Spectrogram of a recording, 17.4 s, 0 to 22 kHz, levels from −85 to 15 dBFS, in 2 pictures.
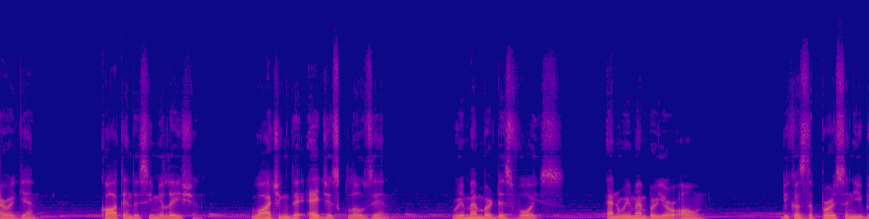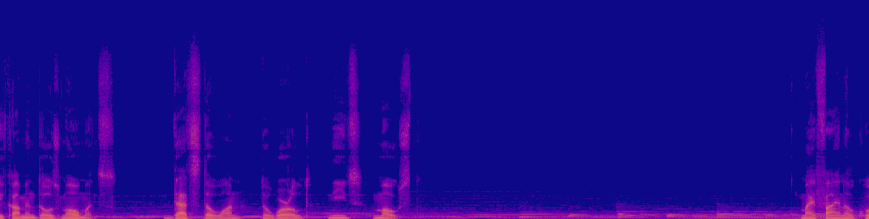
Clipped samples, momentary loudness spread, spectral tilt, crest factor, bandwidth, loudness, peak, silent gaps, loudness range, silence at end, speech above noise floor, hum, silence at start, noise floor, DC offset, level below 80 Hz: under 0.1%; 22 LU; -6.5 dB/octave; 20 dB; 17.5 kHz; -30 LUFS; -10 dBFS; none; 12 LU; 0 s; 23 dB; none; 0 s; -51 dBFS; under 0.1%; -60 dBFS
